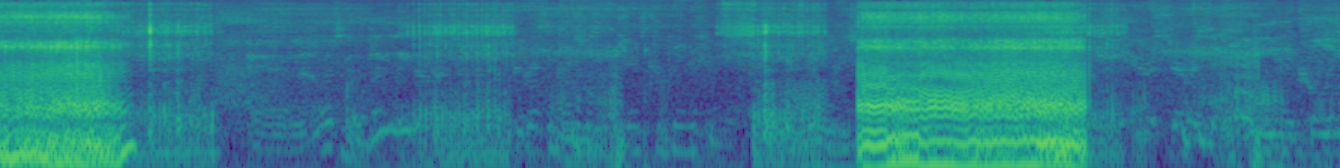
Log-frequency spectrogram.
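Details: Sleeping bulldog snoring: loud, rough rattling snores with quieter snuffling breaths between them.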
